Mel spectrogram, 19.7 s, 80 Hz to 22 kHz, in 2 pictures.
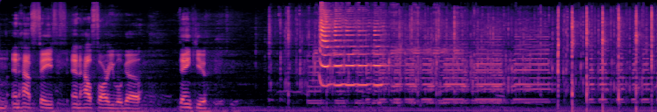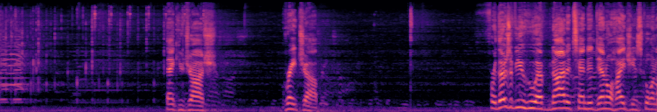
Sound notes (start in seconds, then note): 4.0 applause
